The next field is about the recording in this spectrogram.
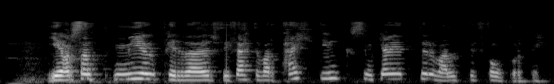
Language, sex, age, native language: Icelandic, female, 30-39, Icelandic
